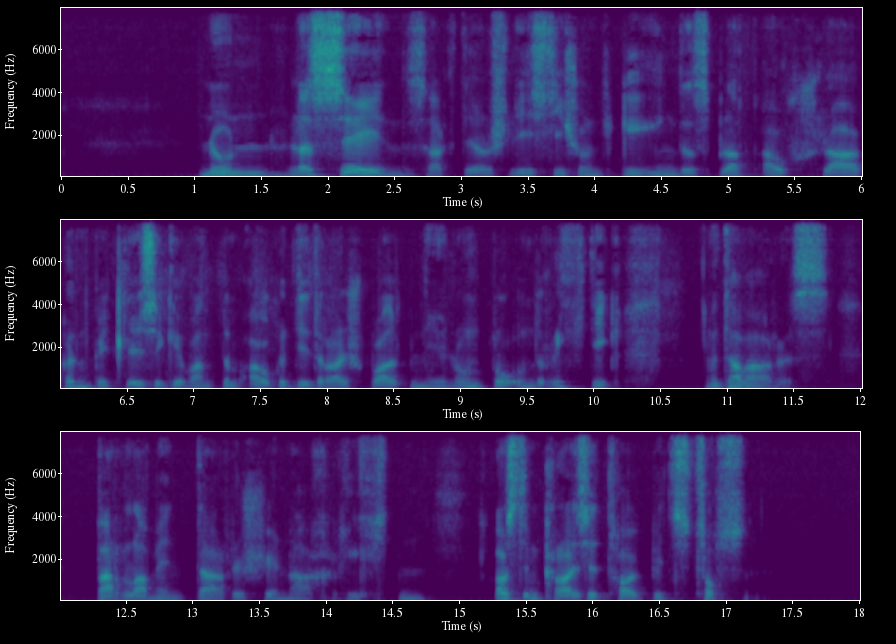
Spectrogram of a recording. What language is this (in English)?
German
